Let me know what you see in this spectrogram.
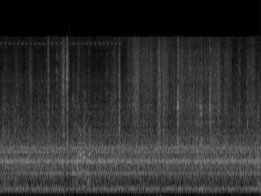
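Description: A standing train's equipment running with a steady hum of several held tones, with scattered light clicks and scratching noises over it.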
